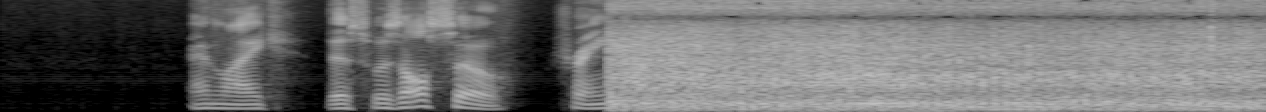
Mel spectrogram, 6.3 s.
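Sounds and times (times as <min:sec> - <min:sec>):
speech: 0:01.0 - 0:04.2
Black Hawk helicopters flying: 0:03.0 - 0:06.3.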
